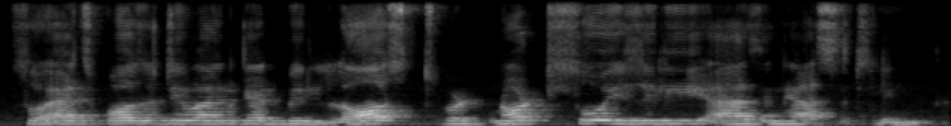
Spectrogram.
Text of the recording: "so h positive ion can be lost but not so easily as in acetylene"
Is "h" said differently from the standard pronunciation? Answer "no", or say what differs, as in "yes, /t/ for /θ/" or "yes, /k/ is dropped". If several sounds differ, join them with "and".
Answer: yes, /s/ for /tʃ/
